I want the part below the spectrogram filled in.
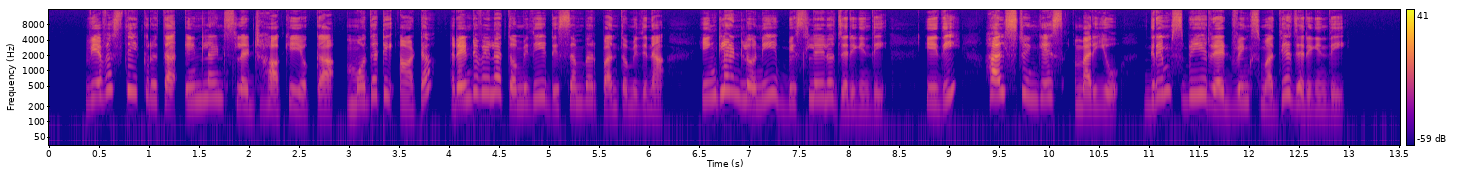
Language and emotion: Telugu, neutral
